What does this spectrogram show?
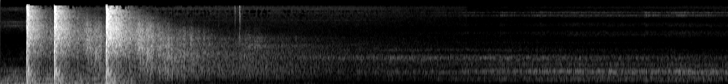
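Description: Three sharp gunshots ring out in quick succession, loud, each followed by a long echoing decay that fades into a low, quiet rumble.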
